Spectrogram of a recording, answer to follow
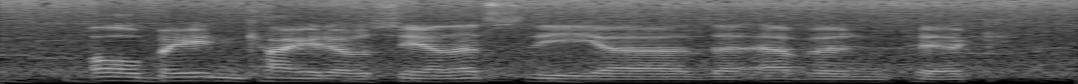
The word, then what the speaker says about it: Baten Kaitos: I've always been interested in, I think I'm pronouncing this right, Baten Kaitos? Oh, Baten Kaitos, yeah, that's the Evan pick.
